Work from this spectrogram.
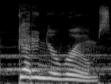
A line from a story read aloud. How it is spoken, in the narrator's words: he yelled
